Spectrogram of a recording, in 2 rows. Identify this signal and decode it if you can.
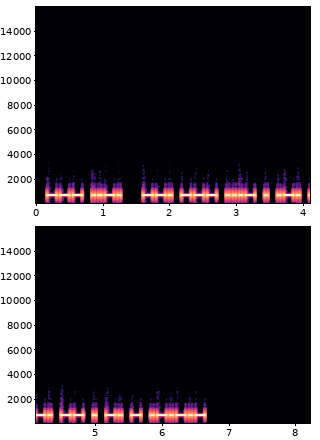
Morse code, heard as a keyed tone, about 25 wpm, 700 Hz. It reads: OF GOVERNMENT.
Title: Sentences from Top 1000 Words - Review Part 5 - 25wpm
